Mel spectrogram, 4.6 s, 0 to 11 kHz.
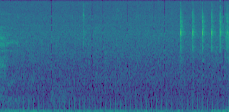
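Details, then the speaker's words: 1970s-era Datsun 280Z fuel injector, ultrasonically cleaned after sitting since 2005, fired with pulse tester: crisp, regular ticking several times a second; injector working, though less pronounced and needs more cleaning. "you can hear that but that one's working and i got this one to work as well i think yep it just doesn't sound as pronounced so i need to do some more cleaning on it"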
